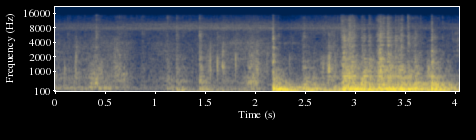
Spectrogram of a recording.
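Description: Brown bear cub right up against the microphone: quiet for about two seconds, then a sudden loud, rough sound lasting nearly two seconds.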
